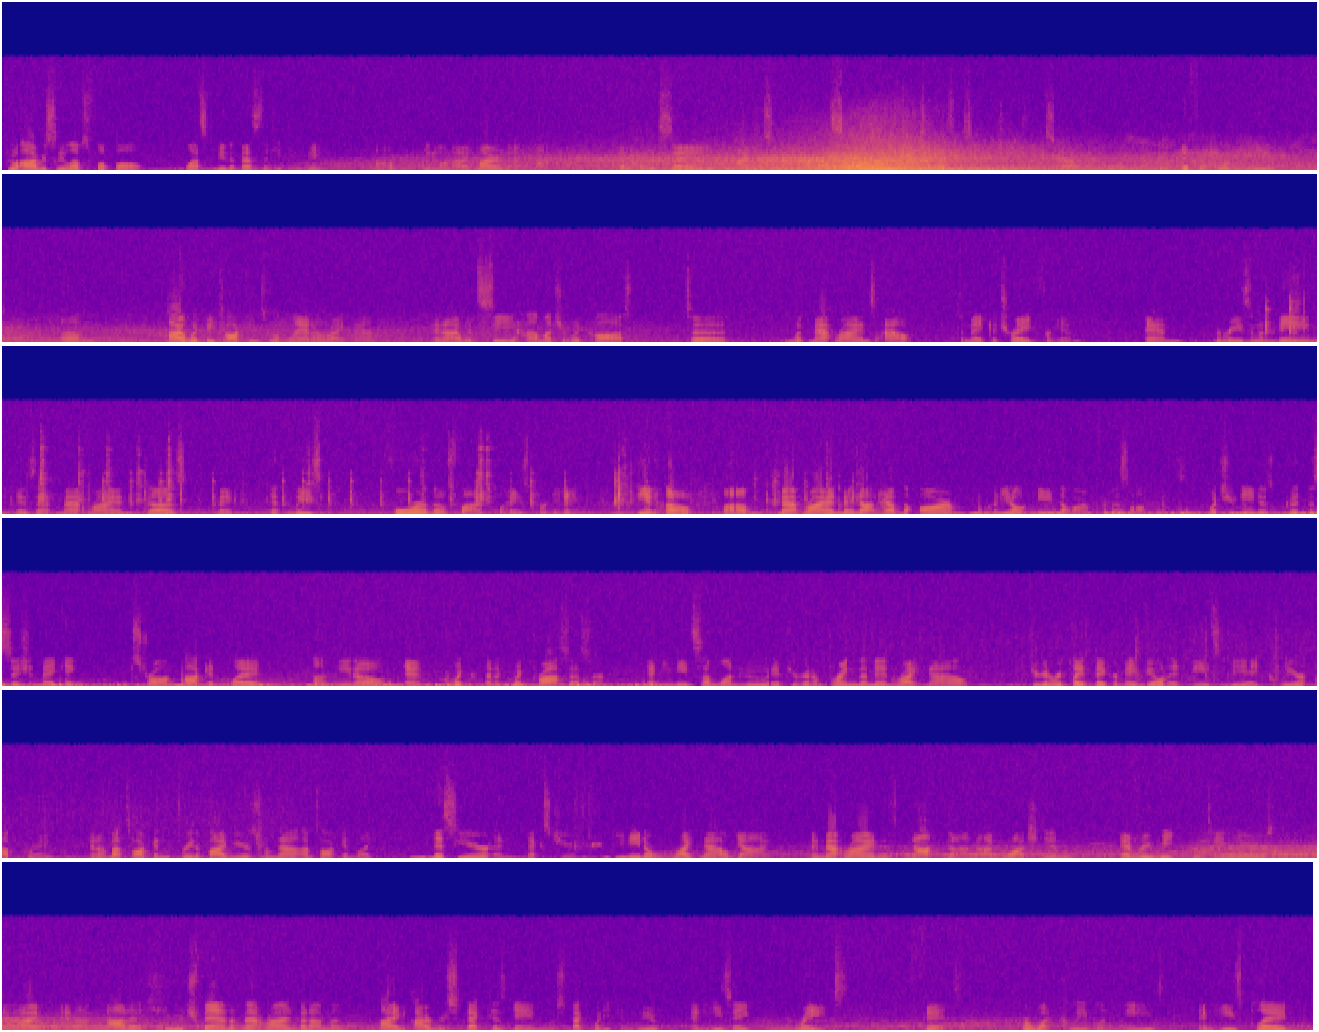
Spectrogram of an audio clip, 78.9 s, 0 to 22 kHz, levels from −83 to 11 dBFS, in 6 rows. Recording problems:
traffic noise; very loud; throughout; 2 dB above the speech
hiss; noticeable; throughout; 10 dB below the speech

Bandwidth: 14.5 kHz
